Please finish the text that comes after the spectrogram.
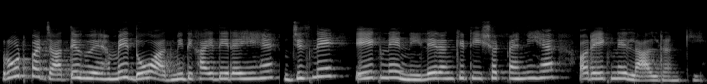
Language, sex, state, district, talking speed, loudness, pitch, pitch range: Hindi, female, Bihar, Saharsa, 210 wpm, -23 LUFS, 275 Hz, 255-300 Hz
